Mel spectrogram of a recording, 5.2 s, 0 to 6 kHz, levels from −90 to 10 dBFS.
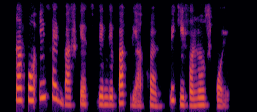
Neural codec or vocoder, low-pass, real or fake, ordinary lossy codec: codec, 16 kHz, 16 kbps, FreqCodec, smaller model; 5.4 kHz; fake; Opus, 24 kbps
